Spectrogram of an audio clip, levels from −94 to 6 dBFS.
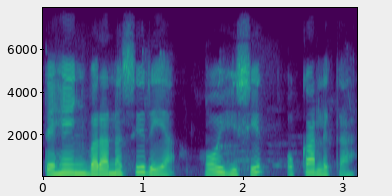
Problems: none marked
